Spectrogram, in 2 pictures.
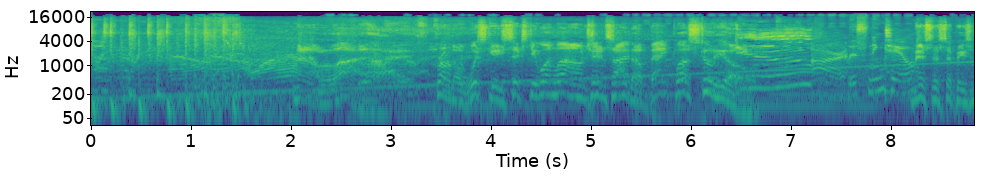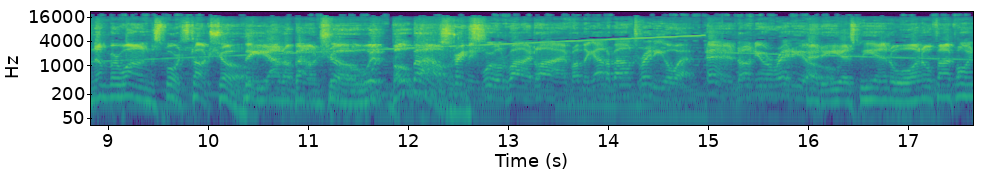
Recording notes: Live in the BankPlus Studio. Joins the show on Farm Bureau guest line.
